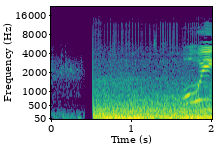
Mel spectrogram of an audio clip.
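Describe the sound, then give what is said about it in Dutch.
Steady, loud low rumble inside a car driving home, starting abruptly after a brief quiet moment, with a faint rising whine near the end. “Ik zit op dit moment in de auto, dus misschien dat het geluid iets minder goed is dan dat je normaal gewend bent.”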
